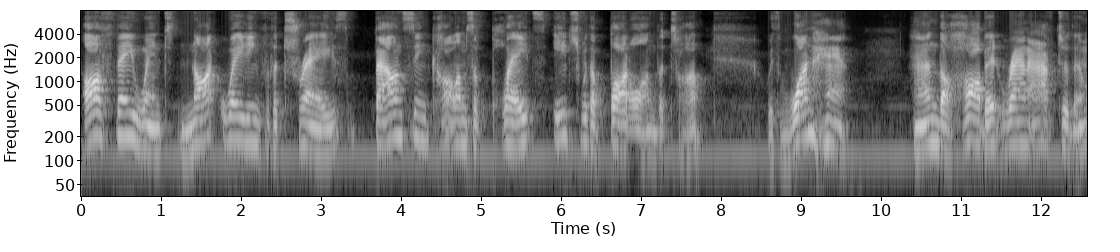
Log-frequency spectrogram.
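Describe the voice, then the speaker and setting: A man giving a dramatic storybook reading, halting at times and correcting himself as he narrates. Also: on the high side, fairly bright tone. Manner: halting, stumbling over words and correcting himself.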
